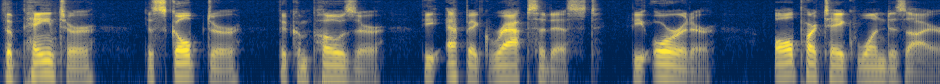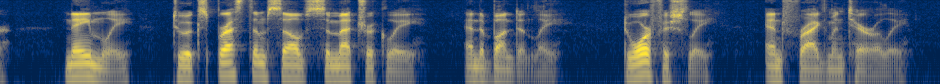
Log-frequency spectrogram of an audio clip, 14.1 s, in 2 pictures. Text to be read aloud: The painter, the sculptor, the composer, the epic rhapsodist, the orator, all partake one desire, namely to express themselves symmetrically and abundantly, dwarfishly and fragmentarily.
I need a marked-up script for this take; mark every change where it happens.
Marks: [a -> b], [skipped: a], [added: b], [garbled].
The painter, the sculptor, the composer, the epic rhapsodist, the orator, all partake one desire, namely to express themselves symmetrically and abundantly, dwarfishly and fragmentarily.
